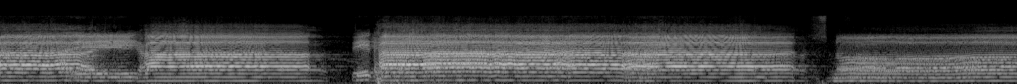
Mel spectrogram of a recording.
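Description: Male priests' voices chanting Vedic hymns together over microphones in long held recitation tones, with two brief pauses for breath, about three and a half and about eight seconds in.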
